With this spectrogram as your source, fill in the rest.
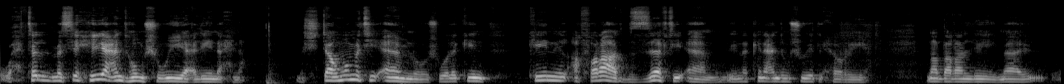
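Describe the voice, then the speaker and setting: With a Moroccan accent, a man speaks at a moderate pace with fairly high pitch, lively intonation and big swings in loudness. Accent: Moroccan Arabic (Darija) with French words. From Morocco. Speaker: online religious commentator. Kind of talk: monologue lecture on Quran verses. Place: home room. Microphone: webcam.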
